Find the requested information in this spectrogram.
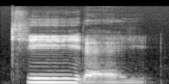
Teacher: If you want to say 綺麗, clean, or beautiful, the pitch pattern is high, low, low. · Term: pitch accent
